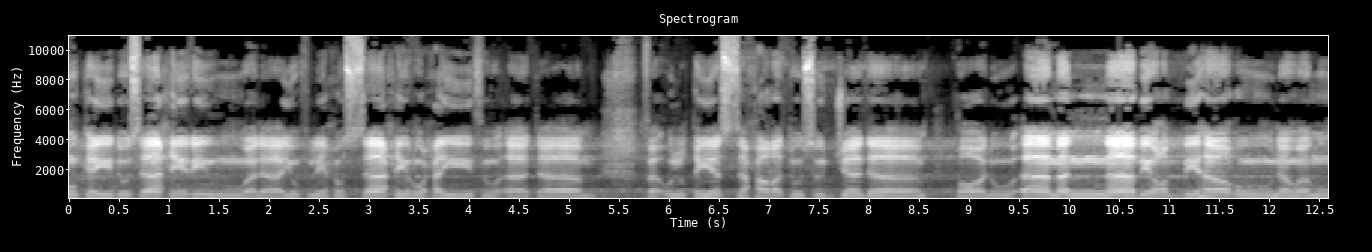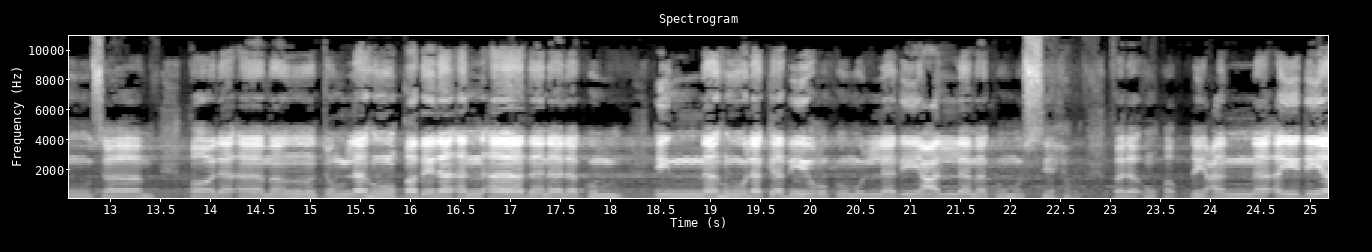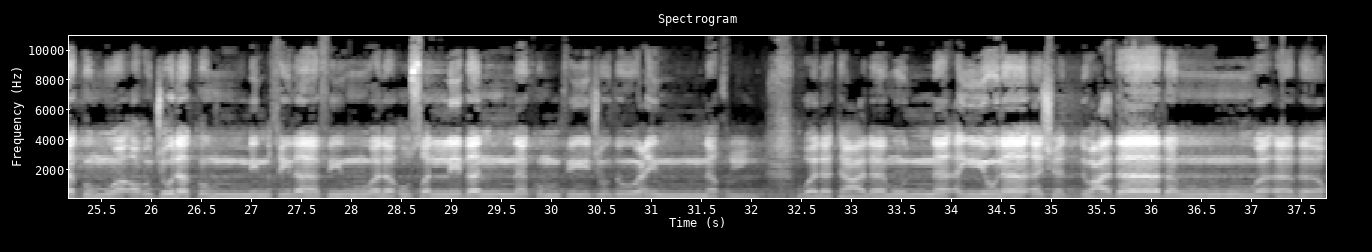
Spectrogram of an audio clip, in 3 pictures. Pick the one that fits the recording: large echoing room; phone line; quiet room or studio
large echoing room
